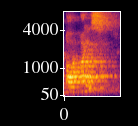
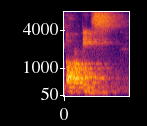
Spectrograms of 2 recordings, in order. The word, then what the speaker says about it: tortoise: Don't pronounce it as a tortoise, it is tortoise.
